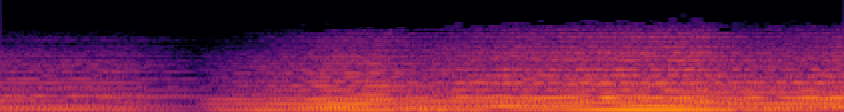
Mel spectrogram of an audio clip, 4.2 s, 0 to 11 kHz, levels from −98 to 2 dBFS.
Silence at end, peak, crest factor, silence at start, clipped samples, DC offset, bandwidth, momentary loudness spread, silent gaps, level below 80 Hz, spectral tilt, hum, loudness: 0 s; -16 dBFS; 14 dB; 0 s; under 0.1%; under 0.1%; 5.2 kHz; 17 LU; none; -50 dBFS; -10.5 dB/octave; none; -31 LUFS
